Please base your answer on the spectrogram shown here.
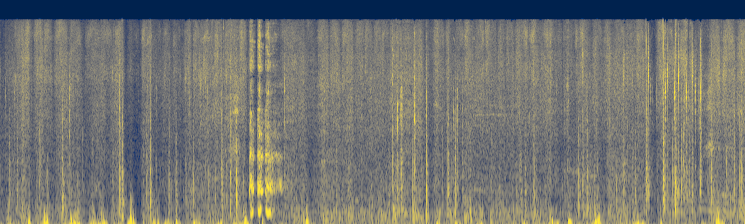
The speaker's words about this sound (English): Okay, I'm going to erase this. Voy a borrar esto.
